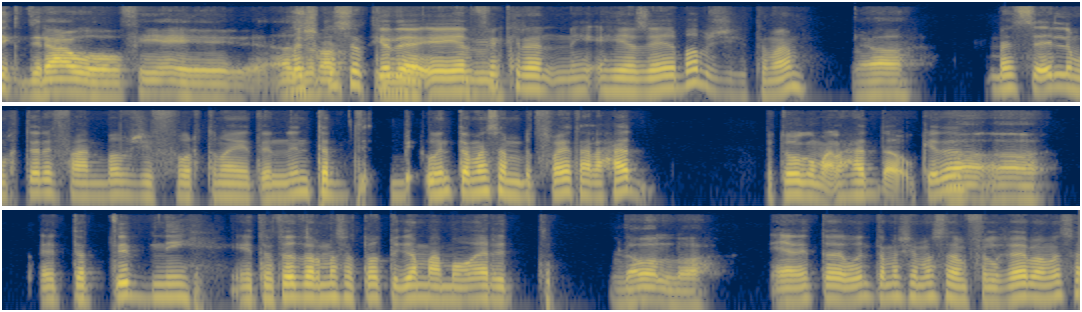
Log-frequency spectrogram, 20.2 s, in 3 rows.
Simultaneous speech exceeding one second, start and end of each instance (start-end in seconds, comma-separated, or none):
1.8-3.2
